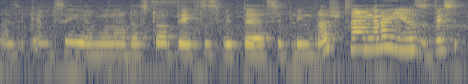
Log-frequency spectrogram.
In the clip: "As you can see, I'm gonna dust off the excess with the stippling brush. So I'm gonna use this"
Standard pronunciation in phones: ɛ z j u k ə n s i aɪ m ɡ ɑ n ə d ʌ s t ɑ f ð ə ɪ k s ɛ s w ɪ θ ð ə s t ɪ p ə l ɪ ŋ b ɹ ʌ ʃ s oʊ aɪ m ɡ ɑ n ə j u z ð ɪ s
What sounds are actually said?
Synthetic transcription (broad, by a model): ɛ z j u k ə n s i aɪ m ɡ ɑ n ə d ʌ s t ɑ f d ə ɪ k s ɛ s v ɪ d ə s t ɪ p l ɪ ŋ b ɹ ʌ ʃ s oʊ aɪ m ɡ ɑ n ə j u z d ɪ s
